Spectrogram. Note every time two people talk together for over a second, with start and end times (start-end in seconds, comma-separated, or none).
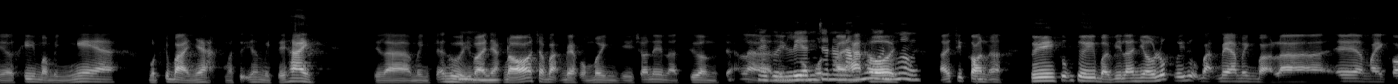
7.6-9.0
